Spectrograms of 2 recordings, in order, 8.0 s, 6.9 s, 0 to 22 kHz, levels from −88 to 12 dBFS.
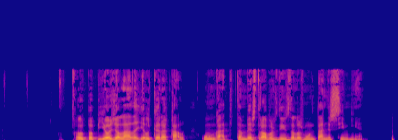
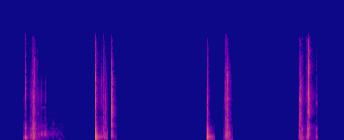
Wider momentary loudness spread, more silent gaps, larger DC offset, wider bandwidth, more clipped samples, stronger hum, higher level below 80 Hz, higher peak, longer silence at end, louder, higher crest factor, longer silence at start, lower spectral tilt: second, 14 LU vs 17 LU; first, 3.99-4.05 s, 7.36-7.83 s vs none; neither; second, 11.5 kHz vs 16.5 kHz; neither; neither; first, -58 dBFS vs -70 dBFS; about the same, 0 dBFS vs 0 dBFS; second, 0.1 s vs 0.65 s; first, -21 LUFS vs -32 LUFS; second, 22 dB vs 38 dB; first, 1.45 s vs 0.5 s; first, -6 dB/octave vs -1.5 dB/octave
